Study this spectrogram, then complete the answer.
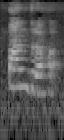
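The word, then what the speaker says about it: पंद्रह: And I am going to call it as Pandrah. Pa ko am ki matra pam, da ko ra ki matra dra, ha, Pandrah.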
